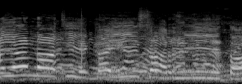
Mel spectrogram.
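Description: Voices at close range in a crowd: one man's voice to the fore, with other people talking over it.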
